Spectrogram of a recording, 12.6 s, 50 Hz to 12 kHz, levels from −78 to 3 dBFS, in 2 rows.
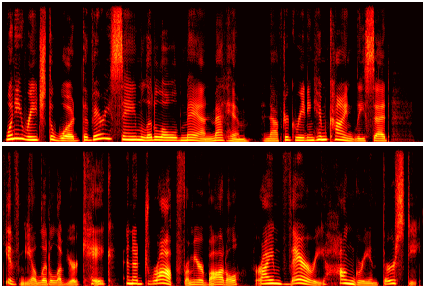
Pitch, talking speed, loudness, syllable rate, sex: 225 Hz, 185 wpm, -19 LUFS, 4.4 syllables/s, female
